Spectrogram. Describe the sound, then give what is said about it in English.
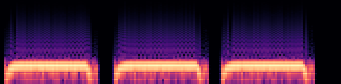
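A device plays three identical steady electronic beeps, each lasting about half a second with short gaps between, at a low-mid pitch and fairly loud. This is a unit's unique indication tone sequence, such as a turn-on or low-battery warning. No voices are heard. “In both speech and tone modes, other indications, such as turn on or low battery warnings, are in the form of unique tone sequences.”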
